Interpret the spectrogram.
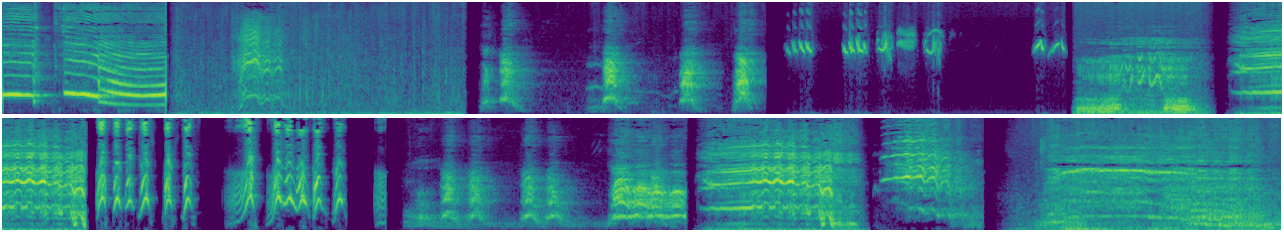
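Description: A run of animal sounds one after another: a cow's moo trailing off in the first second and a half, a few short dog sounds, then horses neighing several times.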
